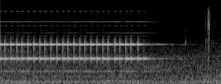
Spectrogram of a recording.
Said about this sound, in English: I'm just going to let it ring. I forgot to turn my cell phone off, and I'll get a...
